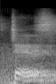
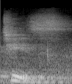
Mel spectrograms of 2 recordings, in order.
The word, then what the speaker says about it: chess: You had mistaken in some of the words pronunciation, like the word is chess, you say cheese.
